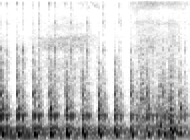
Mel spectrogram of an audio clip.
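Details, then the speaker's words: Chinese diesel heater's magnetic-coil piston dosing pump priming with kerosene while air bubbles are bled from the fuel line; fast, even clicking of about six ticks a second, normal priming tick. "this is going to be a bit of air inside the the magnetic coil whereas there's like a piston that goes backwards and forwards is what you can hear ticking there's a piston go backwards and backwards and forwards working on a magnetic coil"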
